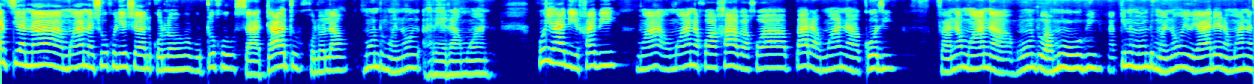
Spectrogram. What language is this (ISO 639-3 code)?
ida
